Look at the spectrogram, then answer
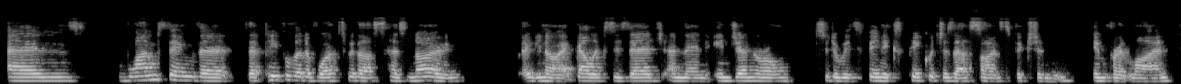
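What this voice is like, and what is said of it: Australian accent. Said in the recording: “I'm Australian. It filters in every now and then. ... Apparently being in this country, you know, as long as I've been, like 10 years plus, does not mean you lose your accent.”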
